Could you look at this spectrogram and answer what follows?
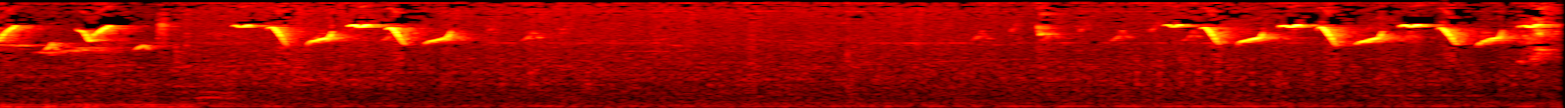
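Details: Collection cinereous tit singing a varied lure song for training other birds; two bouts of quick high swooping whistles, each bout several notes in rapid rhythm, split by a quiet gap with low hum.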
